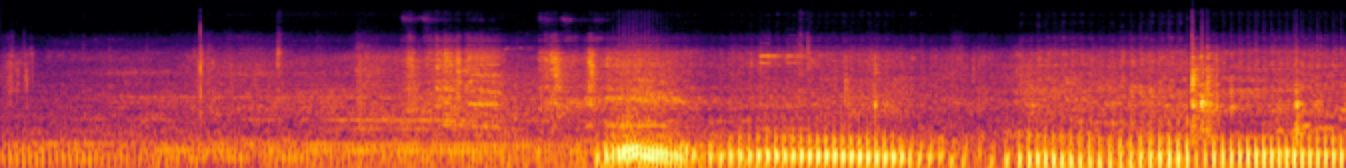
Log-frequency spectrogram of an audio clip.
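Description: A small motorcycle engine running close by. It comes in loudly about halfway through and then runs steadily at a low, evenly pulsing hum, easing briefly before picking up again. A sharp click is heard near the end.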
